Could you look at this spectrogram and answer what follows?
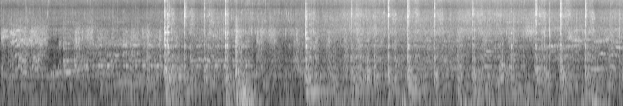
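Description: Food sizzles steadily in a frying pan as a spoon stirs and knocks against the pan in repeated clicks, with a little background talk at moments.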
